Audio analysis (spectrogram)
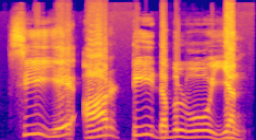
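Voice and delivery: letters spelled out one by one, very slowly; slow spelling out. Shown as a demonstration. Teacher spells the word for students, slow and deliberate. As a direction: spell it out letter by letter, taking your time. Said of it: "இது எப்படி வருதுங்கிறத பாருங்க".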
